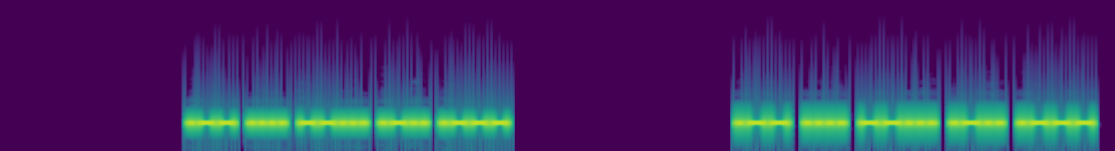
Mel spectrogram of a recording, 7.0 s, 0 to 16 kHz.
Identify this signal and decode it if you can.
Morse code, heard as a keyed tone, about 33 wpm, 700 Hz. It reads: WH7LJ WH7LJ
